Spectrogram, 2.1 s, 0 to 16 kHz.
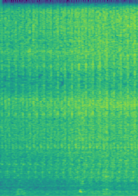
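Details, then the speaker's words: Ford 2N tractor engine idling briefly with belt off and generator removed, water pump not turning; steady, even idle with a firm mid-pitched beat, no misses or surging, healthy; strong oil pressure reported. "well what do you think of that she's running"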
